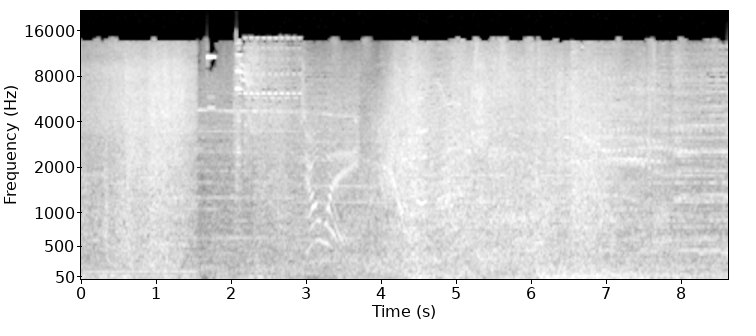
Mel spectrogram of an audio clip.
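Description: Film sound effects of fighter jets firing a salvo of missiles over orchestral music: a dense rush of jet and rocket noise with booms, growing louder about halfway through.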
